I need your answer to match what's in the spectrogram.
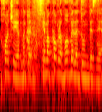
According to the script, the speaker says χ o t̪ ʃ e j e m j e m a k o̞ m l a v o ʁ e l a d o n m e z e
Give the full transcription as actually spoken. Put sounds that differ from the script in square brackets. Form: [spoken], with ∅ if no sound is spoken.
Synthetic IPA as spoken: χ o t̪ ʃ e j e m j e m a k o̞ m l a v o [v] e l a d [u] n [b] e z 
